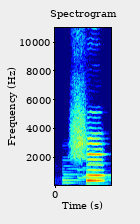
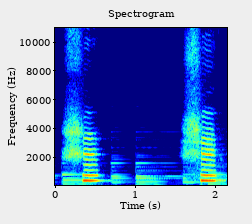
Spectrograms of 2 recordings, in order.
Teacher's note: keep a little distance from the front of your hard palate. At the same time, the airflow will be squeezed out of the narrow gap.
